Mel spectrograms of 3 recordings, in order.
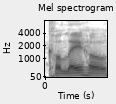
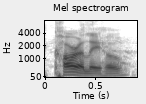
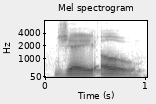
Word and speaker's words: Carralejo: But to be fair, Cammy Lewis told me his name was pronounced Colejo, so I was pronouncing it like that the last couple weeks pretty much. But it's Caralejo, Carralejo. So the pitching coach out talking to Jack Meek.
